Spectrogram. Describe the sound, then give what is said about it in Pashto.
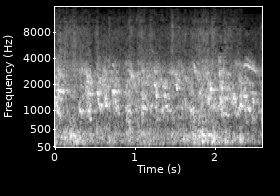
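Broiler chickens cluck in a dense, steady din on a poultry farm of about 15,000 birds in a village of Arghandab district, Kandahar, with overlapping calls and no pauses. “د کندهار د ارغنداب ولسوالۍ د میانجوی کلی د چرګانو د فارم کې دا مهال 15000 غوښین چرګان تر روزنې لاندې دي.”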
